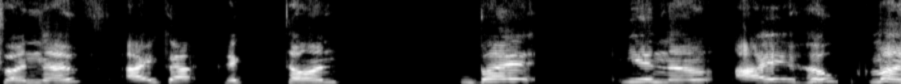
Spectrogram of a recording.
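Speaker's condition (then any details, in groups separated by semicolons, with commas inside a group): Cerebral palsy; from birth, oxygen loss at delivery, newborn seizures; about 35 years since birth, multiple medications; newborn couldn't cough or suck, tube fed, childhood speech therapy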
